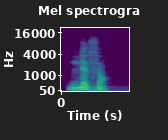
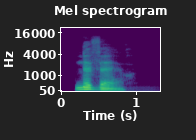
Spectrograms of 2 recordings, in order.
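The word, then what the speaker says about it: neuf: Attention à la prononciation. 9 ans. 9 heures. 9 ans. 9 heures. Avec les euros, c'est différent. 9 euros. 9 euros.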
